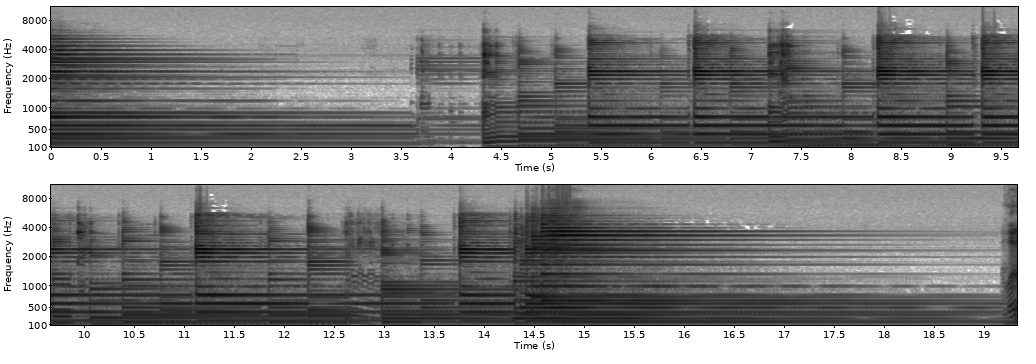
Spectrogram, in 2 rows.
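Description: Electric guitar on its neck single-coil pickup through an Agape Tribute 18 amp, ringing chords and single notes in a steady clean-to-lightly-driven tone with a touch of echo and shimmer, played alone with no talking.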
